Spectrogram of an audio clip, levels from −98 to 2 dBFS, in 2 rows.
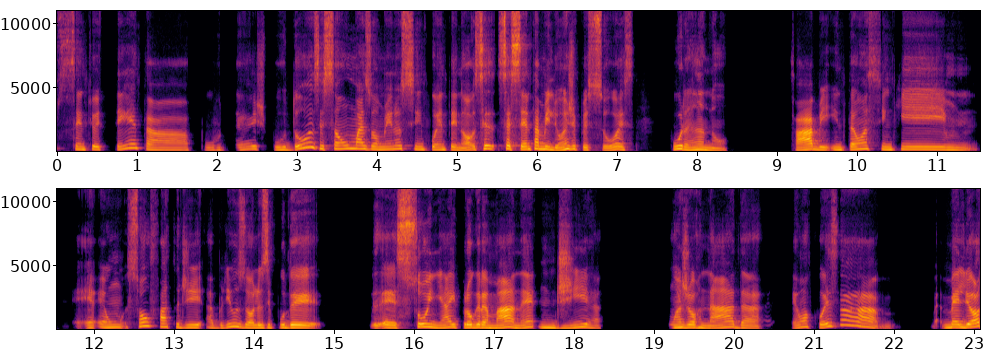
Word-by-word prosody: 180 200 - -4
por 170 -1 -13
10, 210 +5 -7
por 185 0 -3
12 255 - +1
são 235 +2 -1
mais 240 -3 +1
ou 215 - 0
menos 215 +4 -3
59 195 -5 -3
sesse 245 -1 +2
60.000.000 215 -4 +3
de 225 - +1
pessoas 170 +2 -3 0.5
por 230 +2 +4
ano, 175 -6 -1 0.8
sabe. 190 -4 +5
Então, 200 +4 -1
assim, 235 -4 -3
que 195 -3 -3 0.3
é 195 +3 -7
é - - 0
um 205 +1 -3
só 280 +8 +1
o - - -2
fato 235 -6 -3
de 195 0 -1
abrir 185 +6 -4
os 245 -5 0
olhos 185 -1 +2
e - - -1
poder, 195 - +3 0.6
eh, 190 -2 +2
sonhar 215 -4 +2
e - - +2
programar, 205 0 +5
né, 205 +6 -1
um 190 -2 +1
dia, 175 +2 -3 0.8
uma 200 +1 +1
jornada 185 -3 0 0.3
é - - -9
uma 230 +3 -2
coisa 240 - -2 0.5
m - - -18 0.7
melhor 215 +5 +5
200 Hz, 120 wpm, -23 LUFS, 185-225 Hz, 0.8 s, sabe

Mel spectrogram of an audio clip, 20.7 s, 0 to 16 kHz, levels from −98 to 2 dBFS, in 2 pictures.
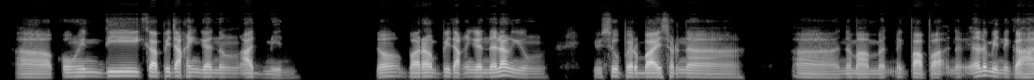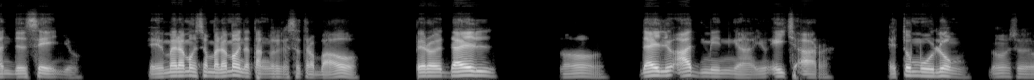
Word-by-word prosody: ah, 100 0 -3
kung 125 +1 -4
hindi 140 +2 -2
ka 135 - +4
pinakinggan 130 -3 -1
ng 115 0 -8
admin, 95 -5 -5 0.9
'no? 130 +2 -3
Parang 120 +1 +2
pinakinggan 125 -1 -1
na 125 +5 +2
lang 155 -5 +4
'yong 105 -2 -12 0.5
'yong 115 - -12
supervisor 120 -2 +2
na, 120 -1 -3 1.0
ah, 100 -3 -6
namaman 110 0 -4
nagpapa 110 -1 -1
na 115 0 -12
alam 140 +5 +2
mo 135 - -2
yun 115 -3 -6
nagha-handle 105 +1 0
sa - - -3
inyo, 95 -4 -4 0.7
eh, 110 +3 -5
malamang 140 +1 +5
sa 145 - -3
malamang 135 +2 +3
natanggal 105 -3 -4
ka 95 - -11
sa - - -30
trabaho. 95 -1 -2 0.6
Pero 135 0 +5
dahil 150 0 +8 0.7
oo, 110 0 -8 0.4
dahil 150 +3 +7
'yong - - -3
admin 120 -6 +2
nga 95 -1 -7
'yong 105 +4 -14
HR, 100 -5 -3 0.7
eh, 105 - -10
tumulong, 135 -7 0 0.3
'no, 115 0 -13
so, 105 - -15
120 Hz, 135 wpm, -25 LUFS, 105-135 Hz, 1.0 s, dahil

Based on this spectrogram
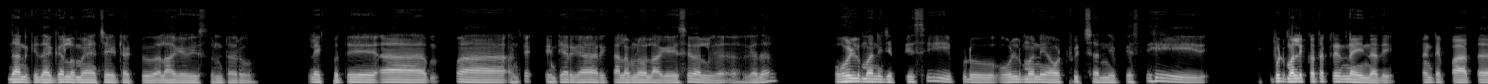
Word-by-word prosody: దానికి 115 -1 +3
దగ్గరలో 115 +1 +3
మ్యాచయ్యేటట్టు 105 -2 -1
అలాగే 100 0 0
వేస్తుంటారు. 95 0 -5 0.7
లేకపోతే 115 -1 -2 0.4
ఆహ్, 110 -2 +2 0.3
ఆహ్, 105 -2 +1
అంటే 105 +5 -6 0.2
ఎన్టీఆర్ 115 +2 -2
గారి 110 -2 +1
కాలంలో 105 +1 +1
అలాగే 100 0 -1
ఏసేవాళ్ళు 105 -3 -1 0.4
కదా! 115 +6 -1 0.7
'ఓల్డ్ 140 +1 +7
మనీ' 125 -1 +4
చెప్పేసి, 120 +6 -6 0.2
ఇప్పుడు 115 -2 -4 0.3
ఓల్డ్ 120 0 +2
మనీ 120 -1 +3
ఔట్‌ఫిట్స్ 110 0 -5
అని 105 0 -1
చెప్పేసి, 105 +6 -7 1.1
ఇప్పుడు 145 -1 0
మళ్ళీ 140 - +8
కొత్త 130 +1 +3
ట్రెండ్ 130 -2 +4
అయింది 100 -2 +3
అది. 95 -1 -3 0.4
అంటే, 110 +1 -2 0.2
పాత 105 -1 +2
110 Hz, 130 wpm, -23 LUFS, 105-115 Hz, 1.1 s, మళ్ళీ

